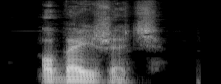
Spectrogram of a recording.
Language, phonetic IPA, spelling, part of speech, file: Polish, [ɔˈbɛjʒɛt͡ɕ], obejrzeć, verb, Pl-obejrzeć.ogg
